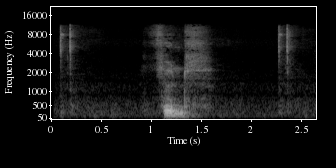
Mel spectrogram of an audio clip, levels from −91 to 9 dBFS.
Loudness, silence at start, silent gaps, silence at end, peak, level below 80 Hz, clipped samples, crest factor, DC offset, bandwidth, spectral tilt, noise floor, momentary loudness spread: -34 LUFS; 0.1 s; none; 0.25 s; -12 dBFS; -78 dBFS; under 0.1%; 24 dB; under 0.1%; 12 kHz; -4 dB/octave; -67 dBFS; 19 LU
